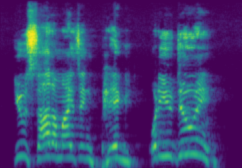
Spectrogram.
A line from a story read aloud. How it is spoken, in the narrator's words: Alejo screamed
